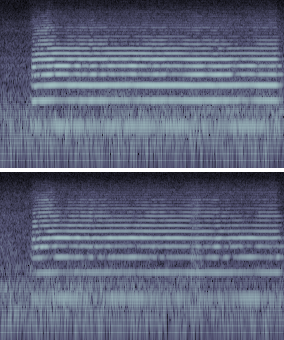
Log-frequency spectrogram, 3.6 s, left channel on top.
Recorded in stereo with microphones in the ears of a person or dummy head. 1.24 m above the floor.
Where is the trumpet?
75° left (ahead or behind), 2.5 m.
